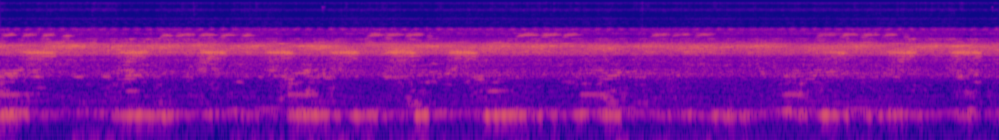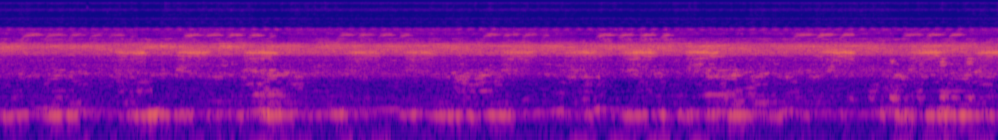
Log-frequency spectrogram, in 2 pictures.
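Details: A dense, high insect chorus heard outside a home, with shrill repeated chirps pulsing over a steady buzzing drone.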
